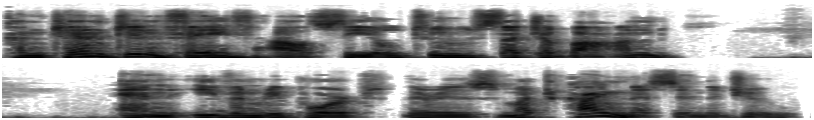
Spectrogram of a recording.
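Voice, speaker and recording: An actor playing a proud, scornful elderly merchant in a Shakespearean audio drama, with a haughty, declamatory delivery. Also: male voice, medium pitch, sing-song, slow, fairly bright tone, husky, full character voice. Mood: confident.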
